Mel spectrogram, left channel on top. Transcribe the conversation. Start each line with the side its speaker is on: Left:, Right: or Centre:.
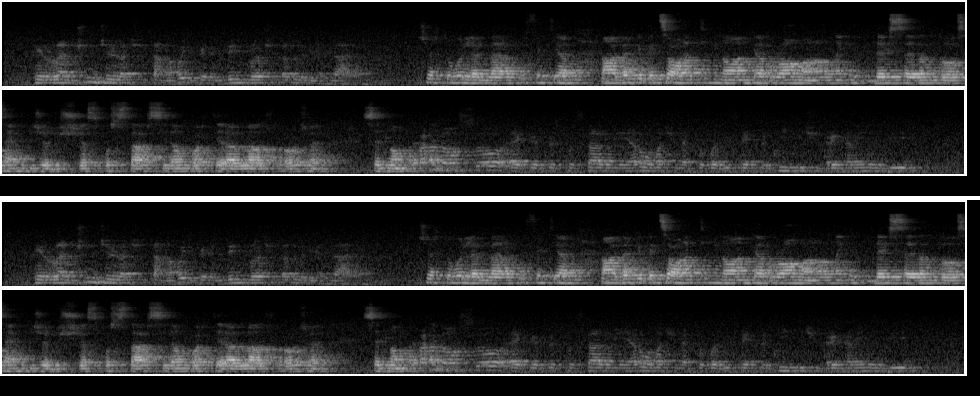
Left: per raggiungere la città, ma poi dipende dentro la città dove devi andare.
Right: eh. Certo, quello è vero, effettivamente. No, è perché pensavo un attimino anche a Roma, non è che deve essere tanto semplice riuscire a spostarsi da un quartiere all'altro, cioè se non
Left: Il,
Right: prendete...
Left: il paradosso è che per spostarmi a Roma ci metto quasi sempre 15-30 minuti,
